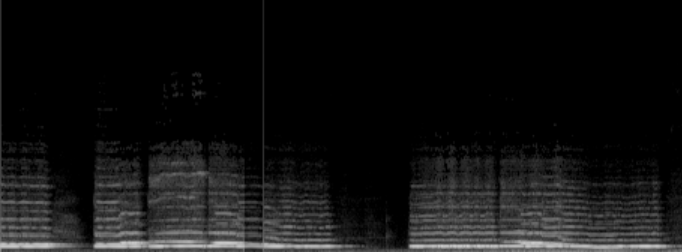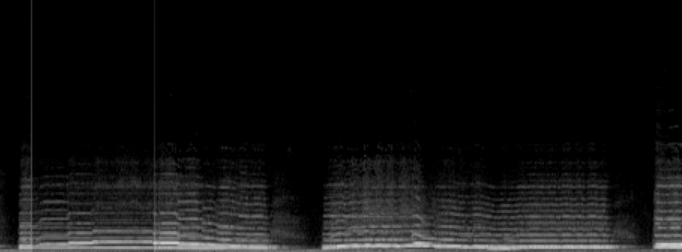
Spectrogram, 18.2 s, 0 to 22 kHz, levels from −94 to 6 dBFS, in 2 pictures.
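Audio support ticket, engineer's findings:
Sudden gain jump, 3.25–3.51 s (about −12 dB) and 9.50–11.14 s (about −10 dB): sound and noise floor drop together instantly, no ramp unlike a fade or compressor. Likely an unramped digital gain change.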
